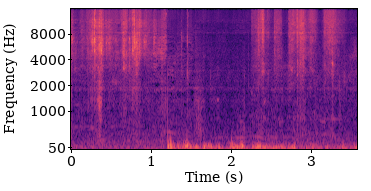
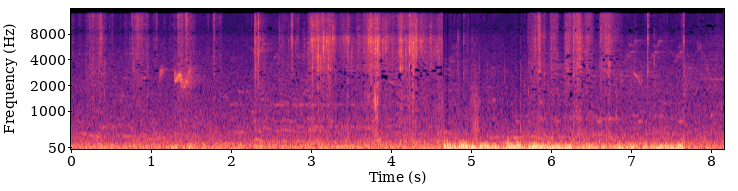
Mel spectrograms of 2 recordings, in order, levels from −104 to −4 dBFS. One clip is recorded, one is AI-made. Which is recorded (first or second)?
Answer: second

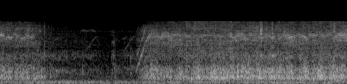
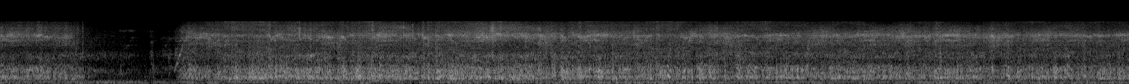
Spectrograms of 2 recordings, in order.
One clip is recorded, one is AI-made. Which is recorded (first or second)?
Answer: first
